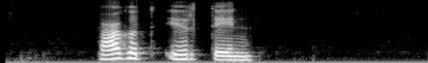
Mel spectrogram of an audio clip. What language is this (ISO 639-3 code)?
chm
